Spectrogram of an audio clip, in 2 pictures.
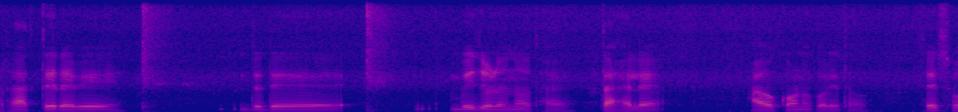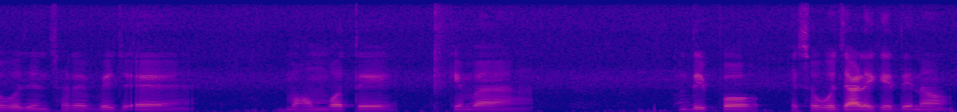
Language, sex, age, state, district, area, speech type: Odia, male, 18-30, Odisha, Koraput, urban, spontaneous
